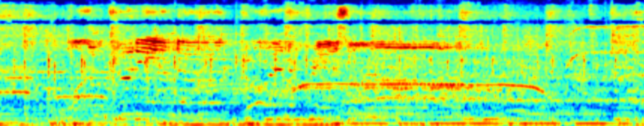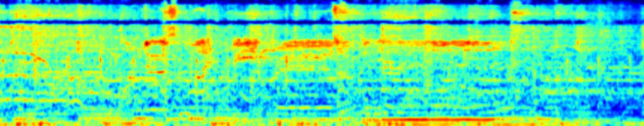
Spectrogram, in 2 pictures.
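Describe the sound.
Crowd cheering at a Trump rally in Iowa, a dense, steady roar that holds throughout with whoops and scattered voices mixed in, staying loud from start to finish.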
